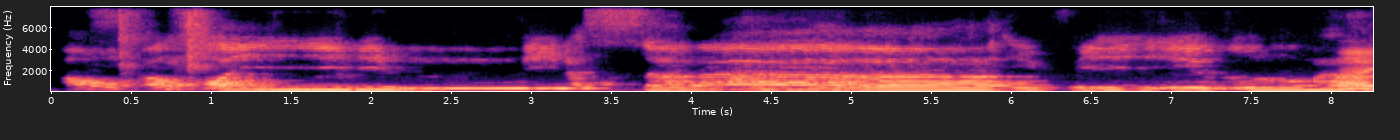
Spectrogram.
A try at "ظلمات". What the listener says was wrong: Ini zu atau wo. Tebalkan zu.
